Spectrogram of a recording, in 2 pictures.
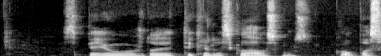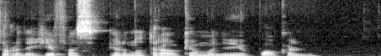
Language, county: Lithuanian, Šiauliai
